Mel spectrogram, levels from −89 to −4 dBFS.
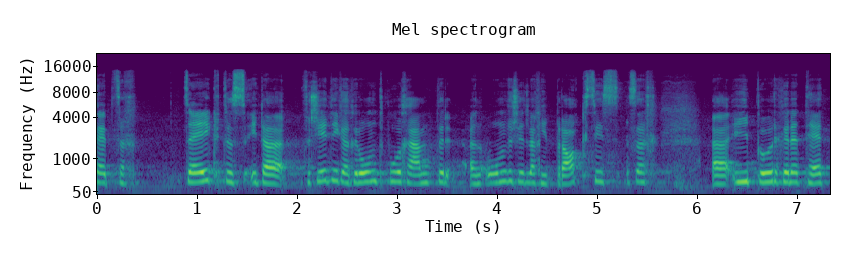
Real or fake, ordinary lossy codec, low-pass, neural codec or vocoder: fake; none; 14.4 kHz; codec, 44.1 kHz, 3.4 kbps, Pupu-Codec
